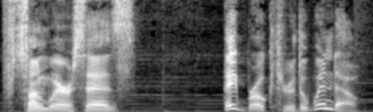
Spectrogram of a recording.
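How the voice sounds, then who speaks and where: Male game master, mid pitch, rules explainer for a tabletop session, with faint background music. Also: big pitch swings, unhurried.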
